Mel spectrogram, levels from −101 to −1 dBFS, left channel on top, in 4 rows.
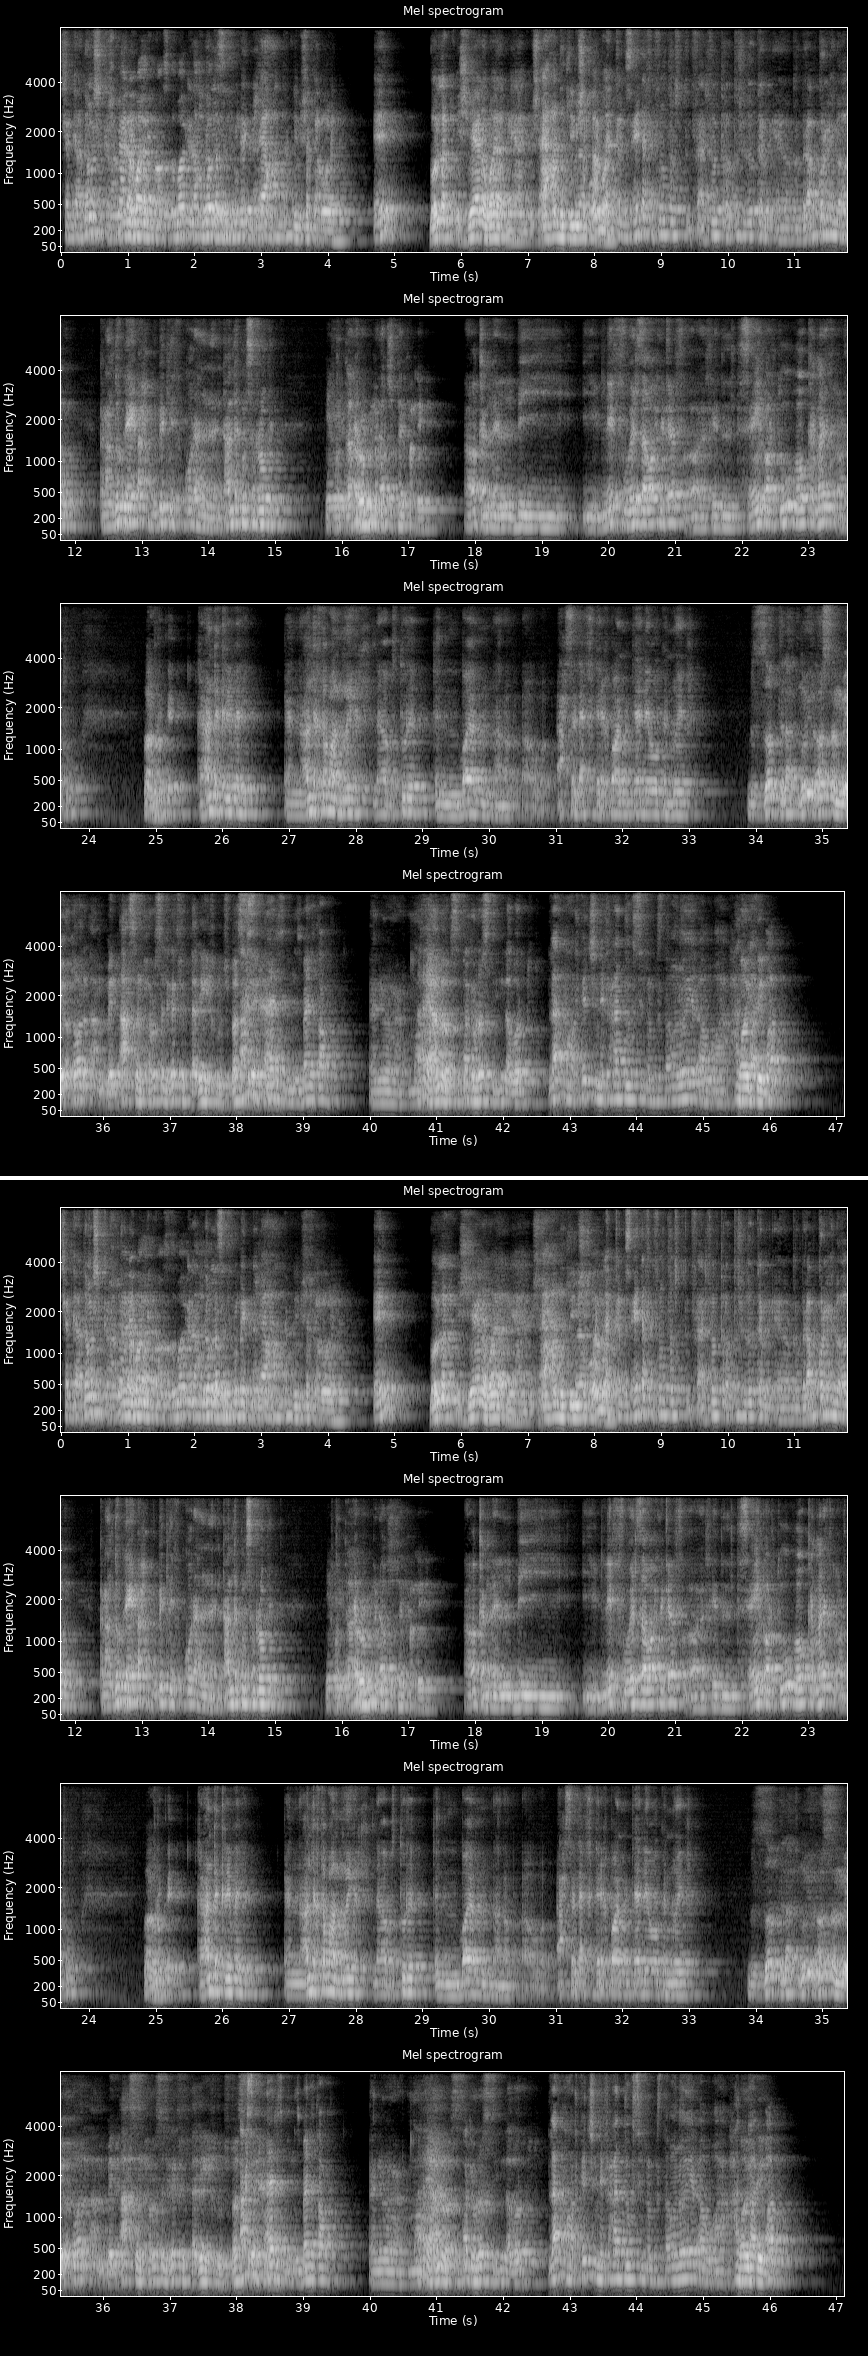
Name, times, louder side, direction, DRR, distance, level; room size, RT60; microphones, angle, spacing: voice 1, 0.0-3.5 4.7-5.0 7.7-12.0 12.4-15.1 15.9-16.8 17.8-19.3 19.6-23.9 25.0-25.3 25.6-26.5 26.9-33.0 38.1-39.5 40.0-40.9 41.4-41.6 42.7-46.1, right 1 dB, 35° right, 0 dB, 3.4 m, -30 dB
voice 2, 0.7-4.2 5.5-8.2 15.8-17.4 24.8-25.1 33.9-38.6 40.7-42.4 45.5-46.1, left 2 dB, 50° left, -4 dB, 2.2 m, -27 dB
19.5 x 14.5 x 3.8 m, 0.88 s
head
